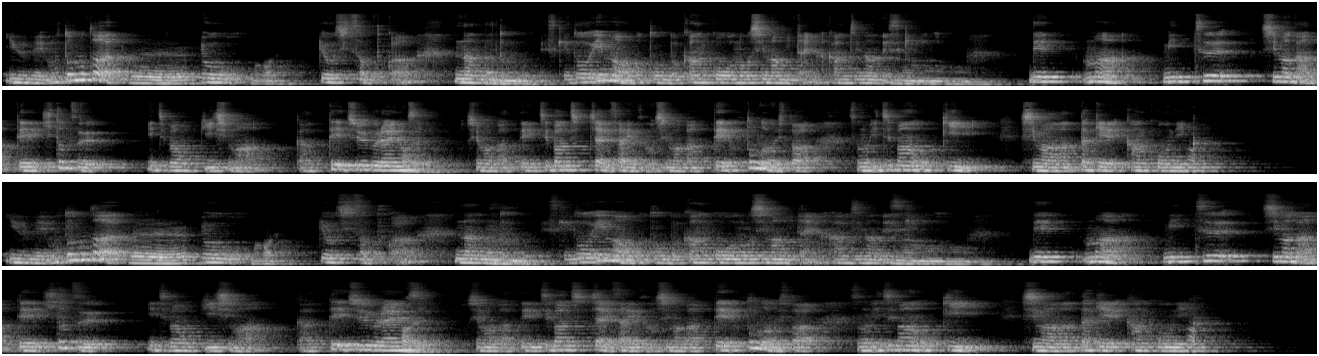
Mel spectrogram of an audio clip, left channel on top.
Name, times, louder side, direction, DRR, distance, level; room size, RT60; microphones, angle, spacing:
voice 1, 0.0-1.2 2.0-2.4 3.2-4.9 5.6-9.0 10.3-10.5 10.8-11.2 11.6-12.2 12.6-14.1 14.6-15.7 16.1-17.3 17.8-22.9 23.3-25.1, left 1 dB, 50° left, 0 dB, 1.9 m, -20 dB
voice 2, 1.3-1.9 2.5-2.8 4.8-5.3 8.9-9.9 17.1-17.5 25.0-25.1, right 1 dB, 60° right, 6 dB, 1.0 m, -21 dB
7.6 x 6.3 x 5.9 m, 1.1 s
head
